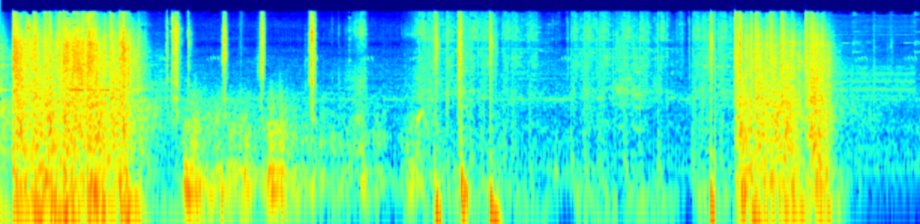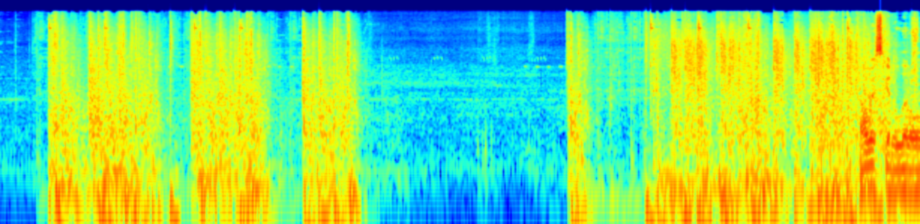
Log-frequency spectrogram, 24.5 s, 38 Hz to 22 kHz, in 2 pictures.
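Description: Bursts of rapid automatic gunfire from the 7 Days To Die survival game during horde night, loud repeated volleys broken by short pauses, with brief single shots in between.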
